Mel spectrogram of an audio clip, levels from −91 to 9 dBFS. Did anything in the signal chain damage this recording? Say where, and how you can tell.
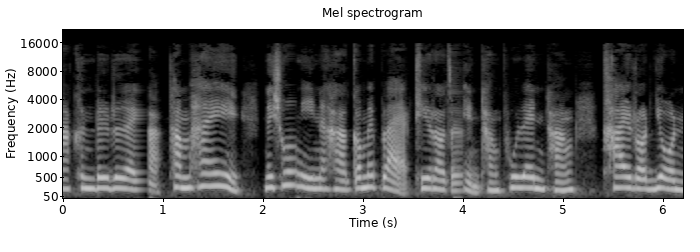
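Yes. Bursts of packet loss at 0.73 to 1.00 s, 2.26 to 2.43 s and 3.90 to 4.02 s, at the network stage: each time the receiver stretches and fades the last sound, then resumes with 80 to 120 ms of speech gone.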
